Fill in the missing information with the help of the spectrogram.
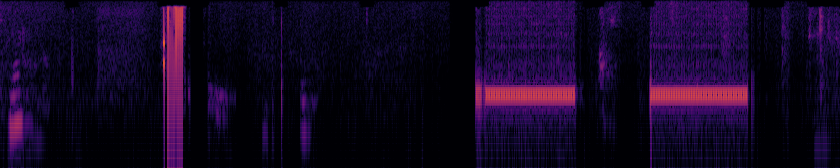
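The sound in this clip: Telephone ringing on the line while a call is transferred: two long, steady buzzing tones of about a second each, separated by a pause. A sharp click and some quiet talk come earlier, and faint noises fall between the tones.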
